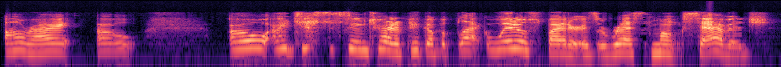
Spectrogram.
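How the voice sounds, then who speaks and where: A meek young deputy, played by a young woman, talks hesitantly in a high voice. He stammers through a western radio play with slightly dull sound. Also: moderate pace, pushed and bright. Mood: scared. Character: timid, soft-spoken young male reluctant deputy. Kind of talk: old-time western radio drama acting.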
